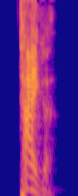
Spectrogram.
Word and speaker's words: Tyga: Say TYGA. – Tiger. – Tiger. Tiger. Am I saying it right? – Tiger. Say it again. – Tiger. Tiger. Yeah.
